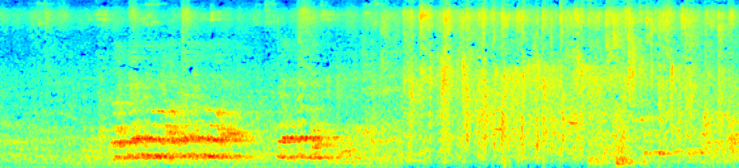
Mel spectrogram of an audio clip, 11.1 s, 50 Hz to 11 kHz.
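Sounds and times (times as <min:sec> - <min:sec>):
group of people clapping: 0:05.9 - 0:11.0.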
